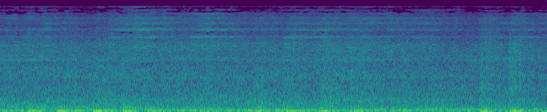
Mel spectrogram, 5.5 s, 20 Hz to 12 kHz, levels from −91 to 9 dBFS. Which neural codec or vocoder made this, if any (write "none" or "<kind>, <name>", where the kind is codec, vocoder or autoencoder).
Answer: vocoder, BigVGAN v2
